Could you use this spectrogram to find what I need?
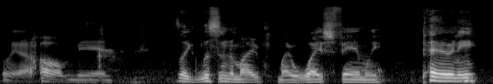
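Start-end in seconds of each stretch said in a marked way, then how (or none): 4.2-4.7 put-on Philadelphia accent, higher and louder. Showing how an actress does a philadelphia accent in a film: imitating a philadelphia accent.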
